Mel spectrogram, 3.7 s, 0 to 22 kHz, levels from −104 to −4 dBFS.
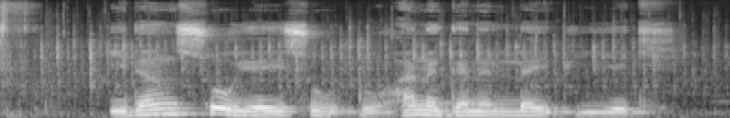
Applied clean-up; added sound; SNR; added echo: none; Bicycle; 20 dB; none.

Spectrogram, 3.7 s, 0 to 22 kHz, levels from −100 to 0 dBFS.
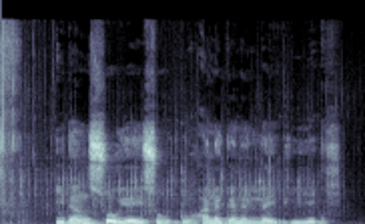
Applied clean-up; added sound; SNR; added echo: neural mask model RNNoise.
